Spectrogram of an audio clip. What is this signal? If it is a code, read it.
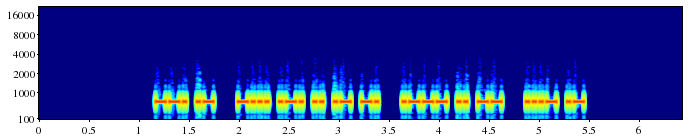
Morse code, heard as a keyed tone, about 34 wpm, 700 Hz. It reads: GA BRIAN JIM VA
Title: K1USN SST QSO Practice - 35wpm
